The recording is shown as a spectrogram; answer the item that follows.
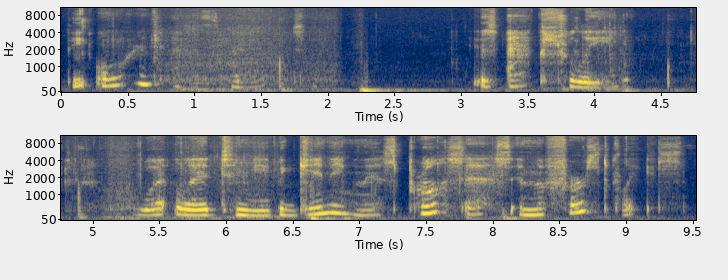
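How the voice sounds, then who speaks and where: Female ASMR host, very mellow and airy, hushed casual chat slipping into whispers, slightly high pitch. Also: takes it slowly, a little hiss or hum, low-quality recording. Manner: hushed, breathy, drifting in and out of whispers. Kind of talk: soft-spoken, whispered ASMR tutorial roleplay.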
